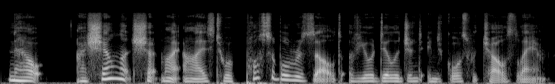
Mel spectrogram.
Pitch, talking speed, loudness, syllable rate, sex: 160 Hz, 195 wpm, -20 LUFS, 5.5 syllables/s, male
